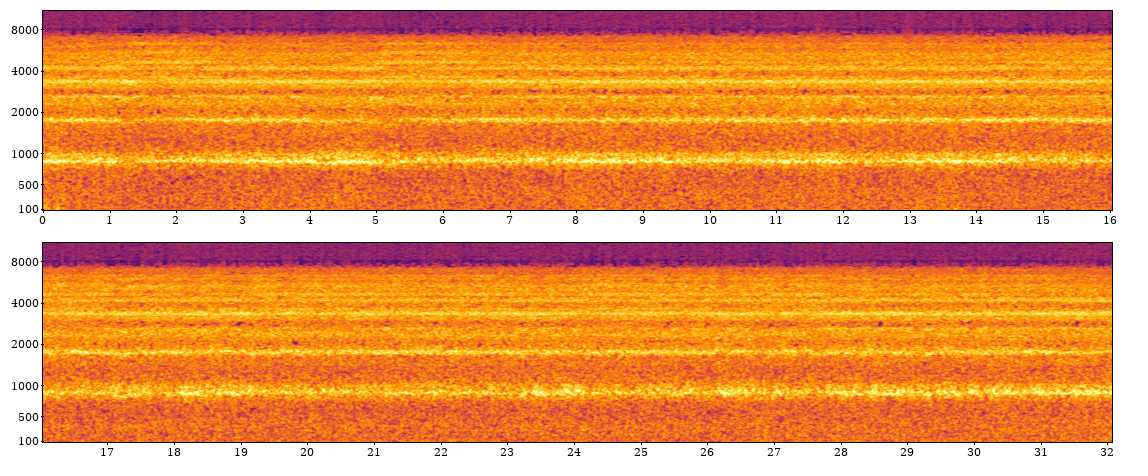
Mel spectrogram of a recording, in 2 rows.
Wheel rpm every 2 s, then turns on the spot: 230, 230, 230, 230, 230, 230, 230, 240, 230, 230, 230, 230, 230, 230, 230, 230.
none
